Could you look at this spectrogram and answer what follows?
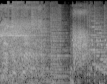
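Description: A hallway mirror wall shatters in the Ace Attorney Investigations video game: a loud glass crash that rings and scatters, then a second sharp impact with bright tinkling debris.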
